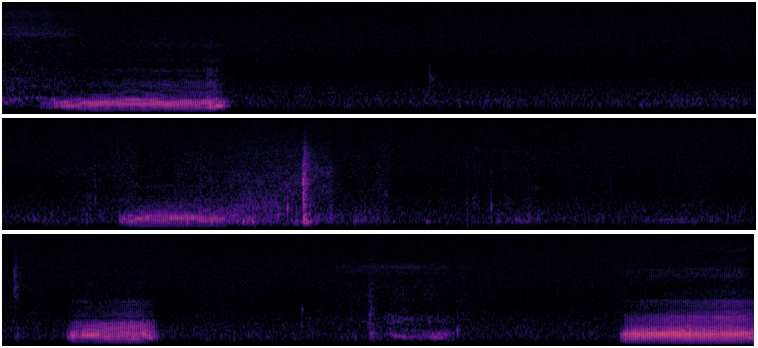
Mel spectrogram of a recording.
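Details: Two bulldogs, Marley and Lola, napping between meals indoors; loud, low rumbling snores with a buzzy harmonic tone come in long separate bursts several seconds apart, with quiet breathing gaps and faint small clicks between them.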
